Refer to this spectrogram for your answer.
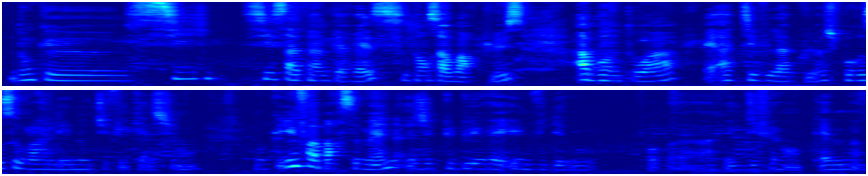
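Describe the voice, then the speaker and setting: A woman's fairly low voice at a fairly slow pace, big swings in loudness, noticeable background noise behind her. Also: ordinary pitch variation. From Senegal. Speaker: YouTuber. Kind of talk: casual vlog introduction. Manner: hesitant, many fillers.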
